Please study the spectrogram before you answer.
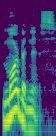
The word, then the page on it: morbidness: British English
